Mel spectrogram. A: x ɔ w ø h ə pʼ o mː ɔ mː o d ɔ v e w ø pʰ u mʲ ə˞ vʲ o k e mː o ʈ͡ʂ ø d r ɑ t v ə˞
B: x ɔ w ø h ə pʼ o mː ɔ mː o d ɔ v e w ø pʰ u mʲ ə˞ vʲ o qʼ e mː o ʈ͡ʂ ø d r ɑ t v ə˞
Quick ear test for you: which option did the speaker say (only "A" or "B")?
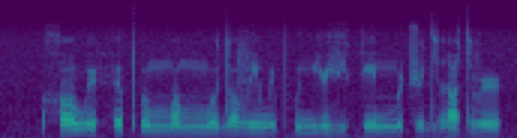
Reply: A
